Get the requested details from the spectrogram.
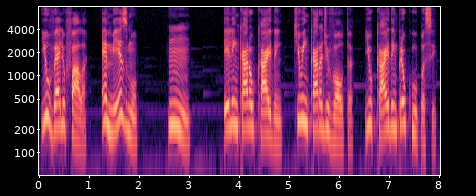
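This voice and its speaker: A man narrating a manhwa recap in a brisk, matter-of-fact retelling. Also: sits high, expressive, no echo, studio quality, faint music behind.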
